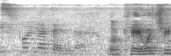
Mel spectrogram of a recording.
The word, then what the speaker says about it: sfogliatelle: Sfogliate e sfogliatelle.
